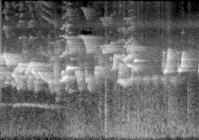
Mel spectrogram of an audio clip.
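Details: Black-capped bulbul delivering a rapid, slurred warble of bright notes that sweep up and down, ending in two short emphatic chirps.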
